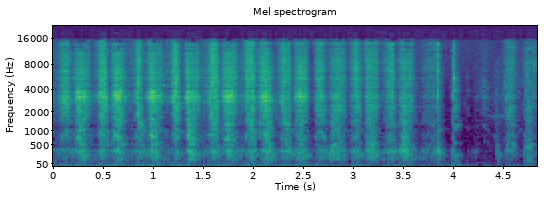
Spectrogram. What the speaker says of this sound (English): it's pierced out, cut out, and trimmed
